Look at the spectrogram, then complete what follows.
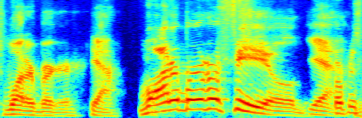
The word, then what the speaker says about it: Whataburger: It's Whataburger.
